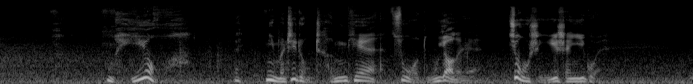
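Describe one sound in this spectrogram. Another young man speaks with animation close by.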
